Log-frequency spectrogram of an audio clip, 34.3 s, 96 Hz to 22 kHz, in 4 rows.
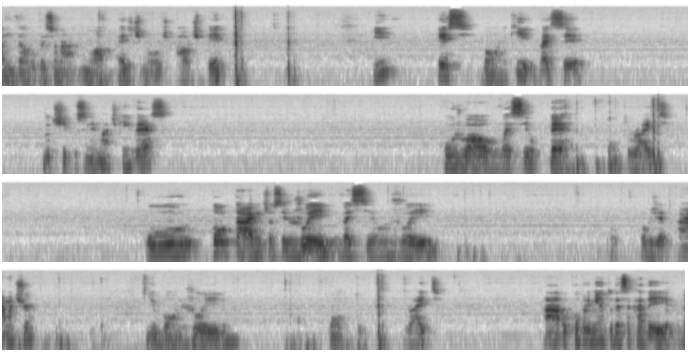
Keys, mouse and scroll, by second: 0.1 Tab, 1.2 alt+p, 2.4 Down, 2.9 Return, 3.6 Tab, 4.7 click, 7.1 click, 9.1 click, 10.6 click, 12.1 click, 14.3 click, 15.6 p, 15.7 e, 16.0 ., 16.1 r, 16.7 Return, 18.1 click, 21.9 j, 21.9 o, 22.8 BackSpace, 23.6 j, 24.6 Escape, 26.0 click, 26.2 a, 26.4 r, 26.8 Return, 28.4 click, 29.2 j, 29.3 o, 29.5 e, 30.0 Down, 30.4 Return.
